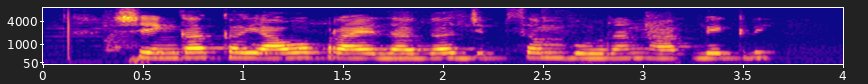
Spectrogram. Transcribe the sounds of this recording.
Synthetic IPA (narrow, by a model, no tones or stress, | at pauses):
ɕeŋɡakəjaʋəpɾajd̪aɡəd͡ʑipsəmboɾanɦak̚bekɾi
